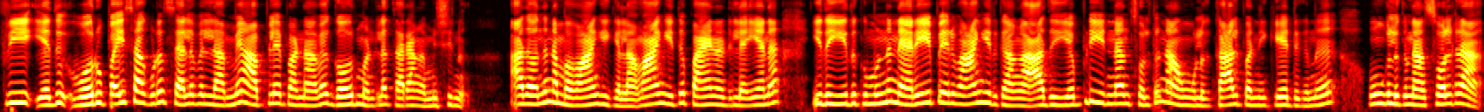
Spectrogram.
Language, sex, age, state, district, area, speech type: Tamil, female, 30-45, Tamil Nadu, Viluppuram, rural, spontaneous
